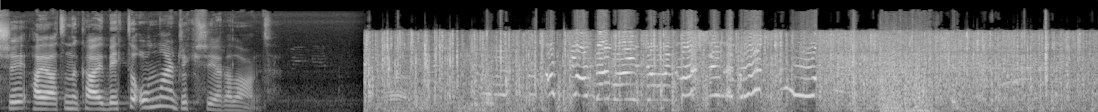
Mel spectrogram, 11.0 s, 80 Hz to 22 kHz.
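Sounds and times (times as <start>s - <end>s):
speech: 0.0s - 2.8s, 5.8s - 8.5s
heavy rain in a storm at a lake in the Volga region: 3.7s - 10.9s
low thunder rumble in a storm at a lake in the Volga region: 3.7s - 10.9s.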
